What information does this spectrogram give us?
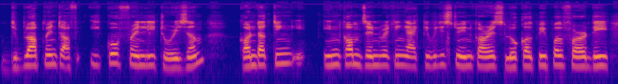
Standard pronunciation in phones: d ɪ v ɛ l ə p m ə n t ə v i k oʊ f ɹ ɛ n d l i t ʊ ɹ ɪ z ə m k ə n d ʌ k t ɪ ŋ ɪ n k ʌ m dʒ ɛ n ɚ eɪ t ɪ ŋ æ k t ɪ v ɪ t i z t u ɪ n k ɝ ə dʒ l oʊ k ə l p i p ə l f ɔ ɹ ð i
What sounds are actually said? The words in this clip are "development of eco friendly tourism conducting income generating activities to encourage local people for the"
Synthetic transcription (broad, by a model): d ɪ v l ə p m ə n t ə p i k oʊ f ɹ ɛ n d l i t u ɹ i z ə m k ə n d ʌ k t ɪ ŋ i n k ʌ m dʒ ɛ n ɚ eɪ t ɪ ŋ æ k t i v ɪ t i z t u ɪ n k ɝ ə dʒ l oʊ k ə l p i p ə l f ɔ ɹ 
